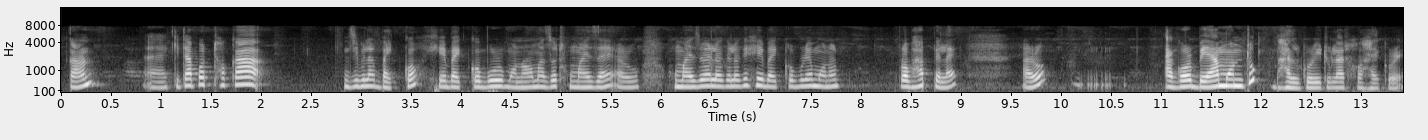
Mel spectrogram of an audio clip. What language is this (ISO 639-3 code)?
asm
